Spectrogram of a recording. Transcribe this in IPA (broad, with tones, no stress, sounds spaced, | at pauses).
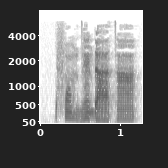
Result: f ɔ̃˦˨ m d ɛ̃˦ ɗ aː˨ t ã˧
